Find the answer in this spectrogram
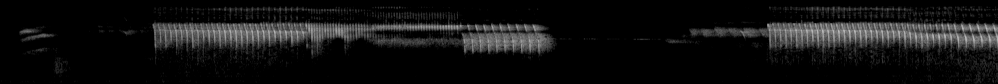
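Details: Gacor canary in full song meant to set other canaries singing: long sustained buzzy rolled trills at high pitch, broken by short pauses and brief whistled notes, resuming loudly toward the end.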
